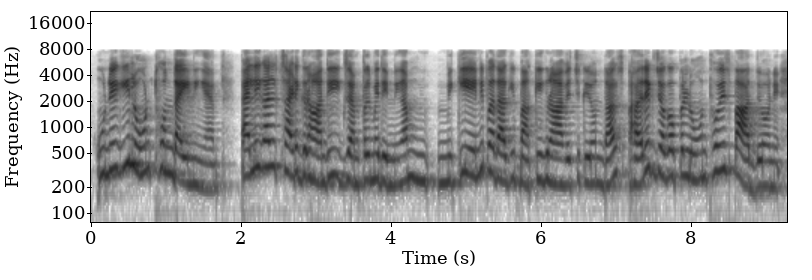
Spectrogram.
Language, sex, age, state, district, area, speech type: Dogri, female, 18-30, Jammu and Kashmir, Udhampur, rural, spontaneous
